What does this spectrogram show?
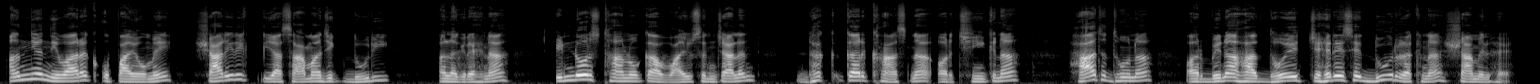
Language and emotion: Hindi, neutral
